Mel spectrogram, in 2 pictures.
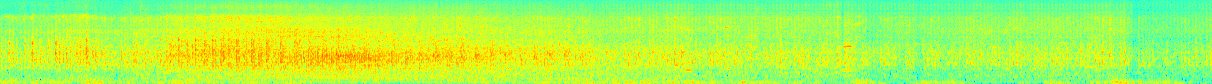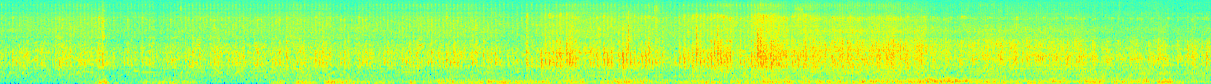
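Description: Vintage single-deck bus engine running, a steady low rumble, louder in the first few seconds, with voices in the background.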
